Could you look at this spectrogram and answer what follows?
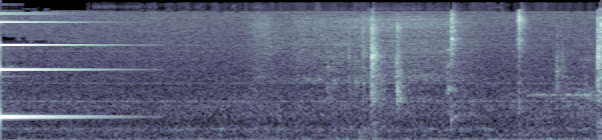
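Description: A single synthesized MIDI note, F sharp, sounding at the start as a bright, bell-like tone that fades away, followed by faint scattered clicks against a quiet background.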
